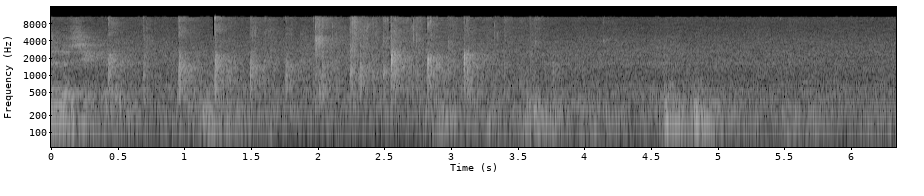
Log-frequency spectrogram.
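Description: Brief, sparse clapping from a small audience: a dozen or so scattered claps over about three seconds. Two low bumps follow near the end.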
